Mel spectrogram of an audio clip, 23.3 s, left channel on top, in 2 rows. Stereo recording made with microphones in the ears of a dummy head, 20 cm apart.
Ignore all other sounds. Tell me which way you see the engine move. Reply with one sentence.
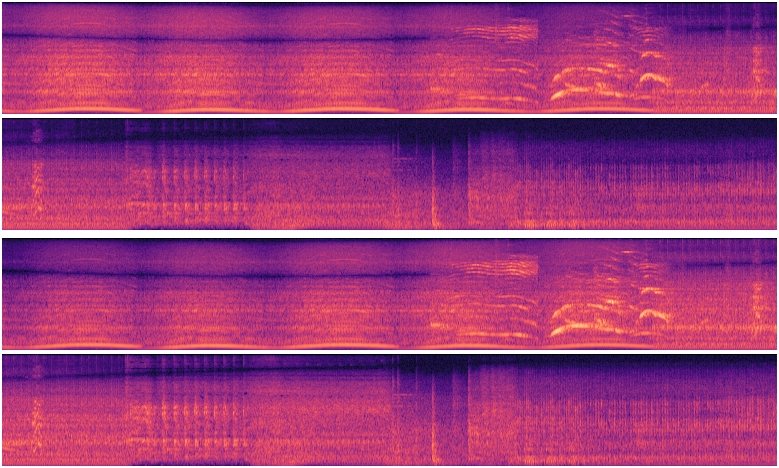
In this clip you hear the engine move to the right.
